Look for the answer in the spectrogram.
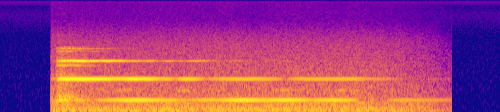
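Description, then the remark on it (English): A single meditation bell is struck once to end a meditation and rings out with steady, sustained tones that slowly fade over several seconds, heard alone. “We'll hit the bell to end the meditation”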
